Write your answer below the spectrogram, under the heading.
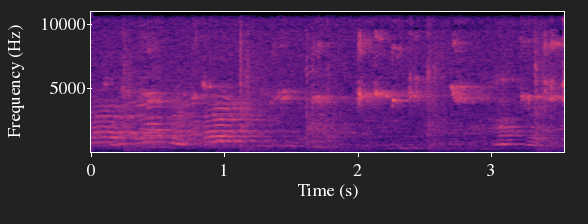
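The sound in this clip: A basketball is dribbled on the court in the closing seconds of a girls' high school game. Bounces sound steadily amid crowd noise and sharp shoe squeaks.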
